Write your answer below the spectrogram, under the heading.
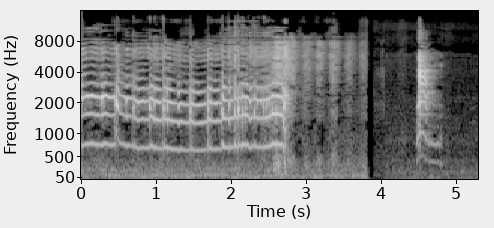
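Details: Pet cat giving one of its odd sounds: a long, steady, strongly tonal meow held for almost three seconds with a slight tremor, breaking off abruptly, then a short sharp falling meow a second later.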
